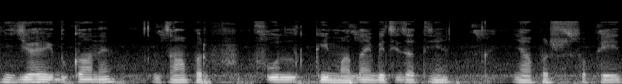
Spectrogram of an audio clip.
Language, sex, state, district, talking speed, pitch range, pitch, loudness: Hindi, male, Rajasthan, Bikaner, 155 wpm, 100-110 Hz, 105 Hz, -17 LUFS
